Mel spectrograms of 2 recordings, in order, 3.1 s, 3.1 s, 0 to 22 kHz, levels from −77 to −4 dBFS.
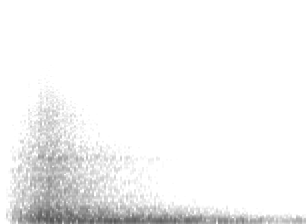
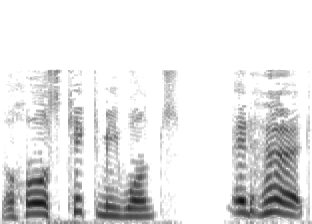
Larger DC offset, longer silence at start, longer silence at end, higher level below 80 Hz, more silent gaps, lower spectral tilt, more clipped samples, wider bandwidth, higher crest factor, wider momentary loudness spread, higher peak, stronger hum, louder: neither; about the same, 0.1 s vs 0 s; about the same, 0.05 s vs 0.1 s; first, -40 dBFS vs -58 dBFS; second, none vs 1.84-2.22 s; about the same, -8.5 dB/octave vs -7.5 dB/octave; neither; about the same, 7 kHz vs 6.4 kHz; about the same, 18 dB vs 16 dB; first, 19 LU vs 11 LU; second, -20 dBFS vs -4 dBFS; neither; second, -38 LUFS vs -19 LUFS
